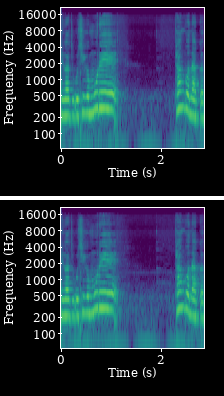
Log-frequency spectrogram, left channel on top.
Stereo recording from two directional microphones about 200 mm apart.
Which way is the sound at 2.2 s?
20° left (ahead or behind).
